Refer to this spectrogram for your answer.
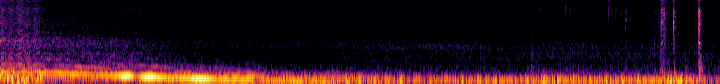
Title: TOYOTA SIENNA WITH AN EXHAUST LEAK SOUND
